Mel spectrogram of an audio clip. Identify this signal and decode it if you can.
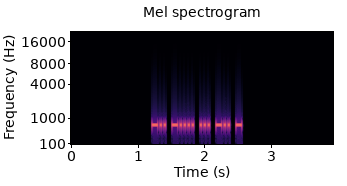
Morse code, heard as a keyed tone, about 40 wpm, 700 Hz. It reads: D6SDT
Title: Five Challenging Letter-Number Combinations 40wpm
